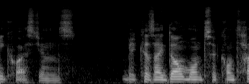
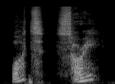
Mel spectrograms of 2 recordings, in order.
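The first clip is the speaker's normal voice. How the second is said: play-acted hostile, prickly, high, aggressive snap; 6 semitones higher than usual. Retelling how a woman answered a question about the last train, imitating an aggressive snap. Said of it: "so aggressive".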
